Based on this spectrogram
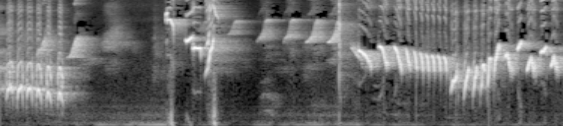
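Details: Morning magpie-robin song used to get other magpie-robins singing: a fast warbled burst, then loud sweeping whistles and clicks, ending in a long quick series of rising chirped notes, repeated several times per second.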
